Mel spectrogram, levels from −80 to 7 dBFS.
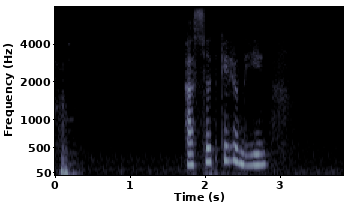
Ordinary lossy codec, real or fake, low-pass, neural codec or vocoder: none; fake; none; codec, 16 kHz, 0.5 kbps, FunCodec, trained on Chinese and English, 25 frames a second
